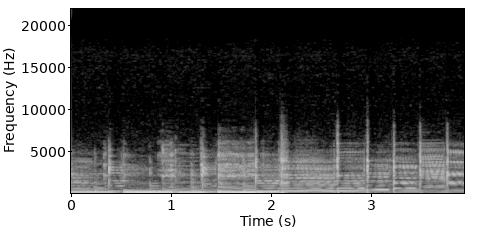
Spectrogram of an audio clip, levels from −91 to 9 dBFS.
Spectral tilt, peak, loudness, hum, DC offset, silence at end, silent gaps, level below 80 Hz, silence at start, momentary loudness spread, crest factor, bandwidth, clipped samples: -5.5 dB/octave; 0 dBFS; -15 LUFS; none; under 0.1%; 0 s; none; -34 dBFS; 0 s; 6 LU; 16 dB; 8.6 kHz; under 0.1%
